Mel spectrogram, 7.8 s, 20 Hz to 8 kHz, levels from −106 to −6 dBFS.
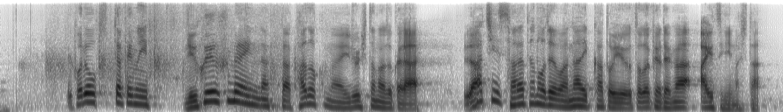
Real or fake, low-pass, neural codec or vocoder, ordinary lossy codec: fake; 7.2 kHz; codec, 16 kHz, 1 kbps, X-Codec, HuBERT features, trained on general audio; none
